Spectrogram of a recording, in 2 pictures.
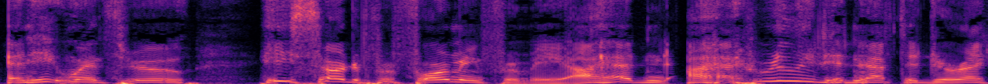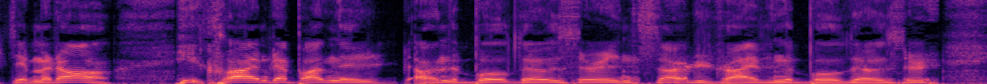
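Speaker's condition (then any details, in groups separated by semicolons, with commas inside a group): Voice changed after vocal cord surgery; vocal cord surgery about two years ago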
